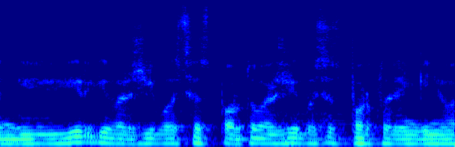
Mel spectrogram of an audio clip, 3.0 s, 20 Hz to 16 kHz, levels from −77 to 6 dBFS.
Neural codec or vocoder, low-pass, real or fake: codec, 44.1 kHz, 7.8 kbps, DAC; 14.4 kHz; fake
